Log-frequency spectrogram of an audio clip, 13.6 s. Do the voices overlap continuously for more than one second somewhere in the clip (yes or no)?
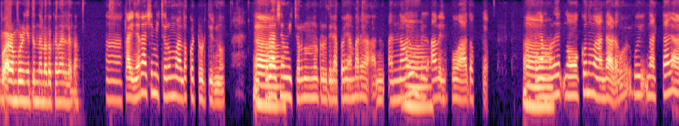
no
